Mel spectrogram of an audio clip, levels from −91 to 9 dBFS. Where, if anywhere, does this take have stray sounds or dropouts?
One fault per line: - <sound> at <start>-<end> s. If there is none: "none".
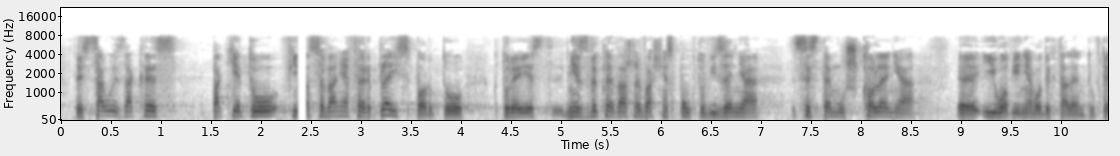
- dropout at 2.4-2.5 s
